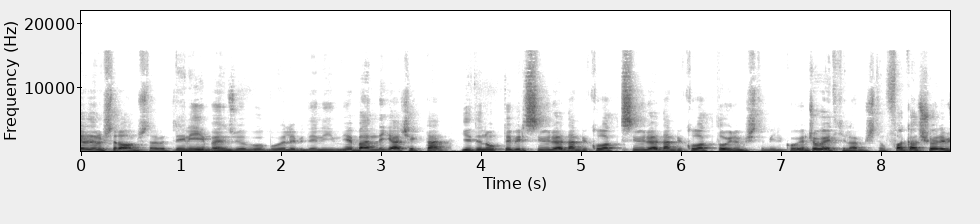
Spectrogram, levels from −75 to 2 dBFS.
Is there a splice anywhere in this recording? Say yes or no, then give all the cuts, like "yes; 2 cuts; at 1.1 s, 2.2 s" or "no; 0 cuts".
yes; 3 cuts; at 1.3 s, 1.8 s, 5.4 s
